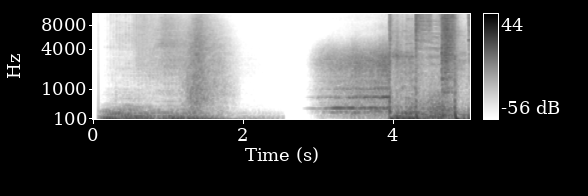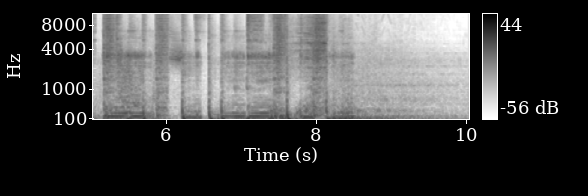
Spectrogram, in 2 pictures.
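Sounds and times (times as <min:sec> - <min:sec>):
whoosh sound effect: 0:00.8 - 0:02.0.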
